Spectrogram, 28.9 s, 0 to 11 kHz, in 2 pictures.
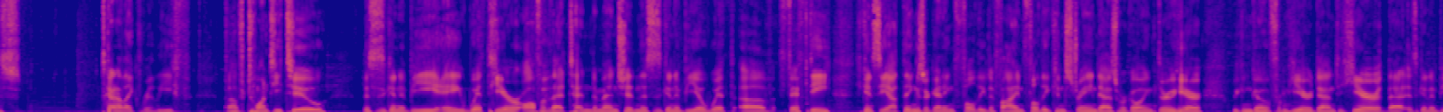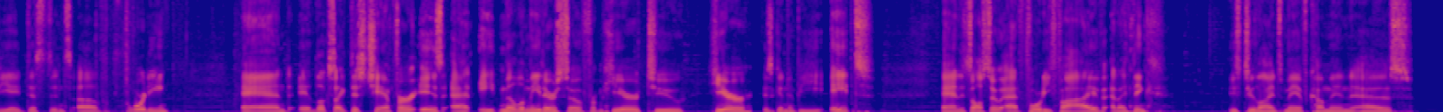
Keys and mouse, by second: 2.0 KP_2, 2.2 KP_Enter, 5.0 click, 6.5 click, 7.0 click, 7.8 KP_5, 7.9 KP_0, 8.0 KP_Enter, 11.8 click, 13.0 click, 13.5 click, 15.3 KP_4, 15.5 KP_0, 15.7 KP_Enter, 19.7 click, 21.5 click, 22.1 click, 22.7 KP_8, 22.9 KP_Enter, 24.0 Escape, 24.9 click, 27.9 click.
